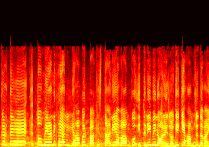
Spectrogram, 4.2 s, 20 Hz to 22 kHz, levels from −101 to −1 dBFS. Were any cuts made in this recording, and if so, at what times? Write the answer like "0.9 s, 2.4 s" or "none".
none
